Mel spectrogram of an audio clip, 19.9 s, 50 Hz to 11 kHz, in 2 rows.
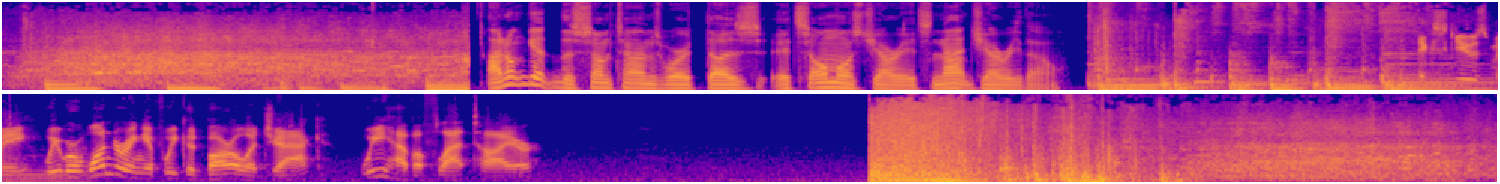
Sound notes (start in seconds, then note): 0.0 laugh track; 15.7 boom; 17.8 laugh track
